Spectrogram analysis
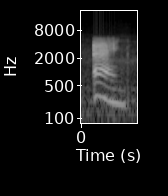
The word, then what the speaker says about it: Aang: Aang. That rhymes with Maang.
